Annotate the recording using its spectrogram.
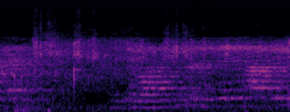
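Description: Handling noise of hands drawing folded paper lots from a cup right by the phone: two soft low knocks just after the start, with faint voices behind.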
